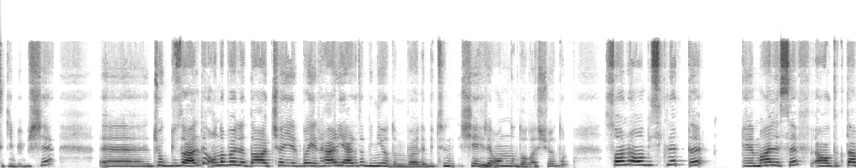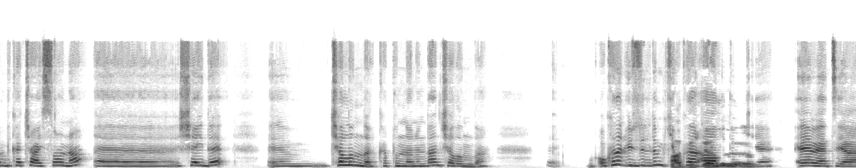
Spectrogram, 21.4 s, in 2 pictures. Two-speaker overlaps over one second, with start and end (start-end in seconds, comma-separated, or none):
19.0-20.2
